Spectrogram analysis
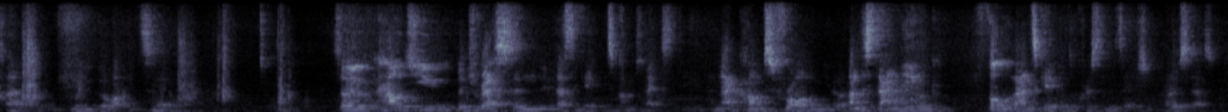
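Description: A man, an application scientist, giving a technical conference talk, steady and full of ums. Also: mid-range voice, noisy background. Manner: steady lecturing with frequent ums. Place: lecture room. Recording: echoey room from far off.

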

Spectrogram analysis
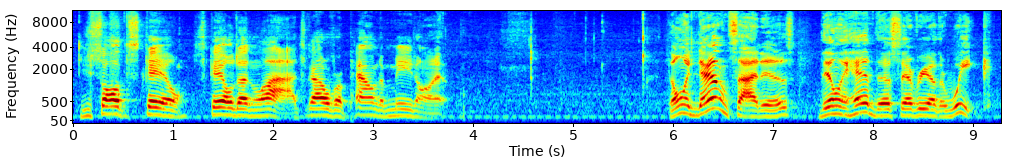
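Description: A man's voice: on the high side, animated, moderate pace, a little mellow. A man, chatting casually as he reviews food in a deli, folksy and savoring each bite. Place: indoor deli dining room.

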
